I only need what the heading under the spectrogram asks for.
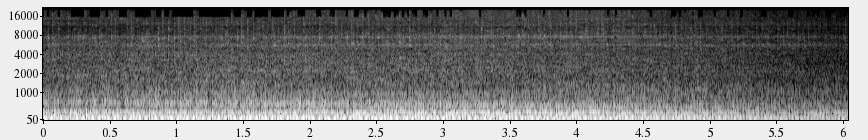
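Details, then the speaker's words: Old Ford F100 after running a new ignition wire under the dash, voltage now steady, before timing set: deep even idle about three beats a second, no misses or stumbles; normal idle. "I'm gonna do nothing and just roll the engine over. Of course, that works great."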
